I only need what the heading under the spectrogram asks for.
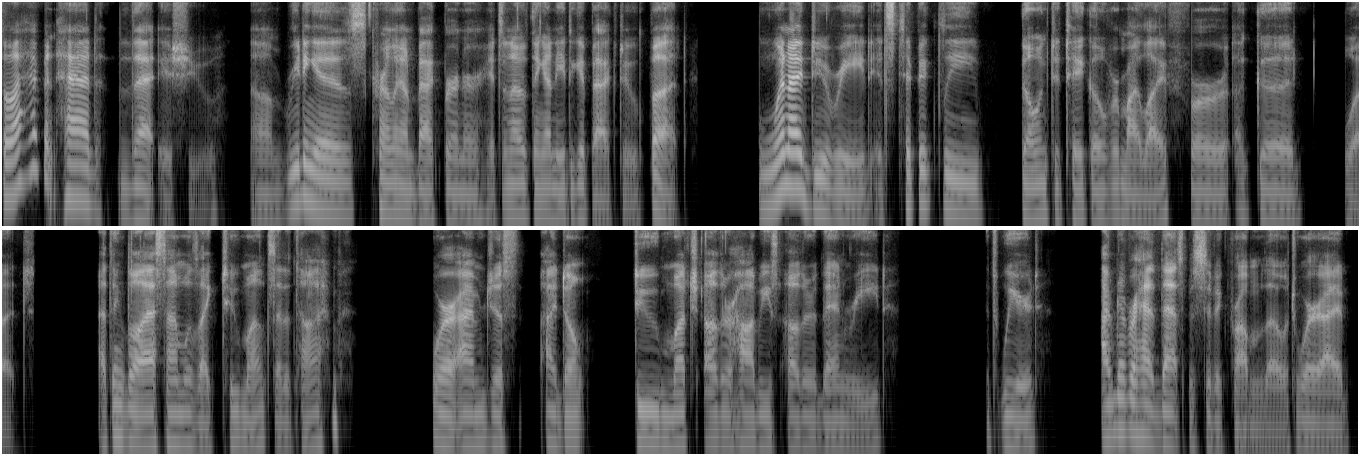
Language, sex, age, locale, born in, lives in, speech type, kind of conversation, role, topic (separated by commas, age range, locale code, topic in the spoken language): English, male, 25-29, en-US, United States, United States, conversation, unstructured, none, What hobby would you realistically love to start this year?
